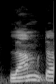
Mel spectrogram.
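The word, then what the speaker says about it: ل: পেশ কুন এরকম পাতলা লামটা আমরা জিব্বার জিব্বার আগার কিনারা সামনে উপরে দাঁতে মা সঙ্গে লাগিয়ে বাংলায় লামের মত উচ্চারণ করব লাম এরকম লাম জবর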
